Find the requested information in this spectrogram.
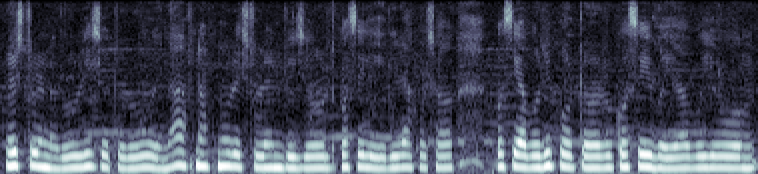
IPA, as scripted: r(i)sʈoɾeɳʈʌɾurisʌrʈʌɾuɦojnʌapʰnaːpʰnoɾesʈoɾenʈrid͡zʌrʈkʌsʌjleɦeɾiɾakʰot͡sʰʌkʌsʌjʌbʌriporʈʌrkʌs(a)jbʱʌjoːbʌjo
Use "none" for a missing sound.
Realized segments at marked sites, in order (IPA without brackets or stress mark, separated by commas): e, ʌ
